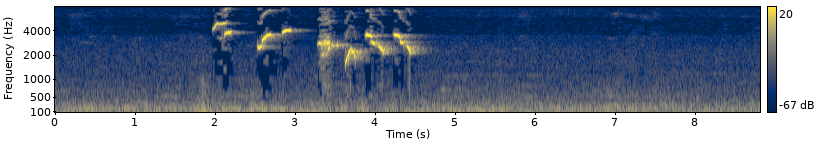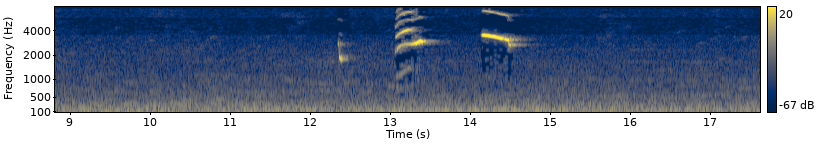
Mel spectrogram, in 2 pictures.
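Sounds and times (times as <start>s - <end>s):
Oriental magpie-robin song: 1.9s - 4.8s, 12.3s - 14.8s.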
